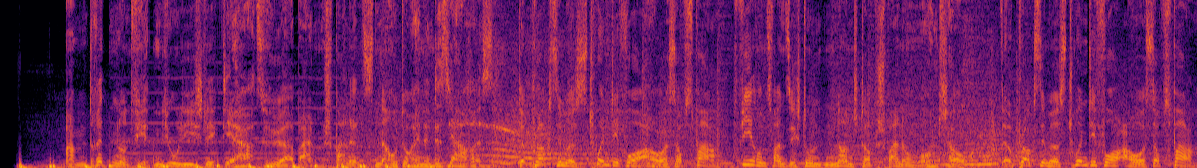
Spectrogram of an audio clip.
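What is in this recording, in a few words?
DE M commercial, German, male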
